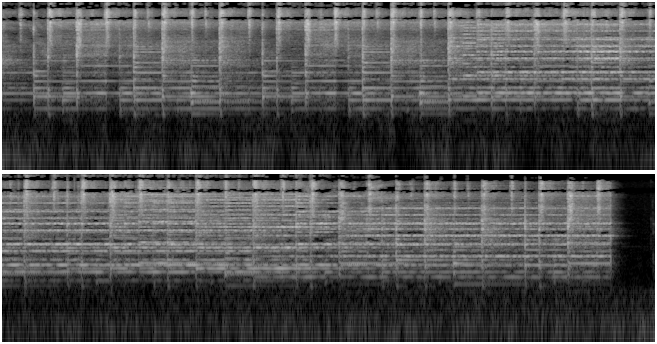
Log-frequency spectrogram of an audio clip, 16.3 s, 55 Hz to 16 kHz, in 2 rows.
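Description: A polyphonic ringtone plays loud and clear through the mono speaker of a Sony Ericsson P5i prototype phone, a rhythmic electronic melody with bright repeating notes running for about sixteen seconds before stopping abruptly.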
